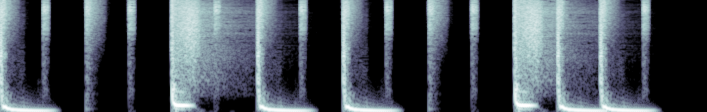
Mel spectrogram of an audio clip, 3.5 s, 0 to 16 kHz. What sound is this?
Just some dubstep drums. Made in FL Studio 12. Samples from Vengeance Dubstep 2 with some compression.
dubstep, drums, beat, 140bpm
